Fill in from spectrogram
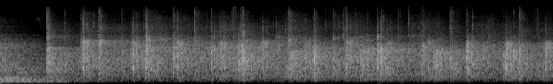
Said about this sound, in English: This is clapping.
